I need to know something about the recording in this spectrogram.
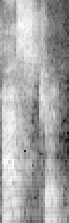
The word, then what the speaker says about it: Astrid: film um johanna her her character's name is astrid and so as astrid but they pronounce it with like an our roll of the tongue and so there were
